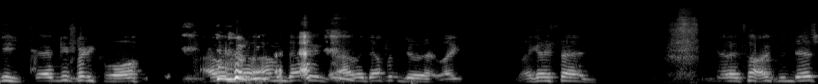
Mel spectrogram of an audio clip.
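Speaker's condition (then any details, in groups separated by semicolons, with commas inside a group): Cerebral palsy, quadriplegic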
